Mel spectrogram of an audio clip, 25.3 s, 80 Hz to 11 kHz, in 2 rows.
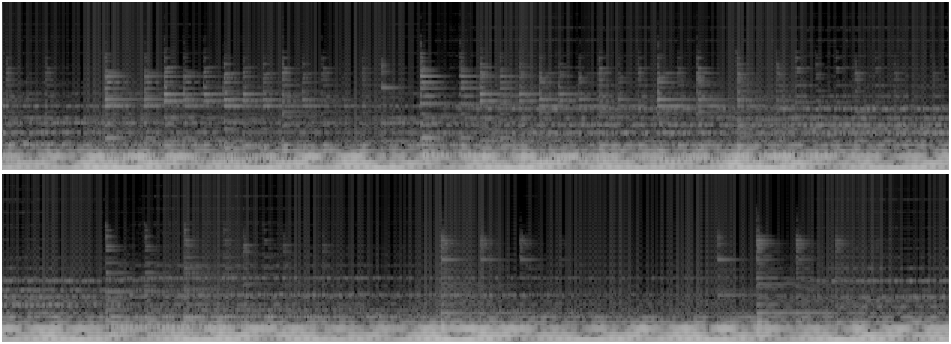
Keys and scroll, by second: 5.8 ctrl+t.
